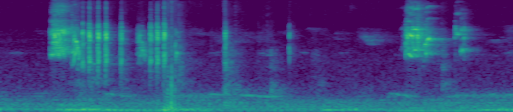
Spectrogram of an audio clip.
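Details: Wild house sparrows answering: clustered harsh chirps in short bursts, scattered single notes, then one more chirping burst, over low background hum.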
